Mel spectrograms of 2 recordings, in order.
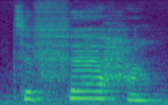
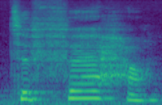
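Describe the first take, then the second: The two takes are said the same way.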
